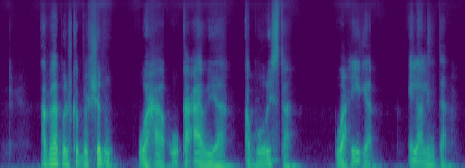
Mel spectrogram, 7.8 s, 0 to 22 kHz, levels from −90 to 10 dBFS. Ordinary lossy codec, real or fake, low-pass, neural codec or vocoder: none; fake; none; codec, 44.1 kHz, 2.6 kbps, DAC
